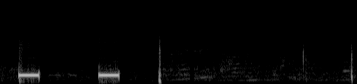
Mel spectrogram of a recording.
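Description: Two identical steady electronic beeps on a phone call, each about a quarter second, with a short pause between them, followed by faint clicks and low background noise.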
